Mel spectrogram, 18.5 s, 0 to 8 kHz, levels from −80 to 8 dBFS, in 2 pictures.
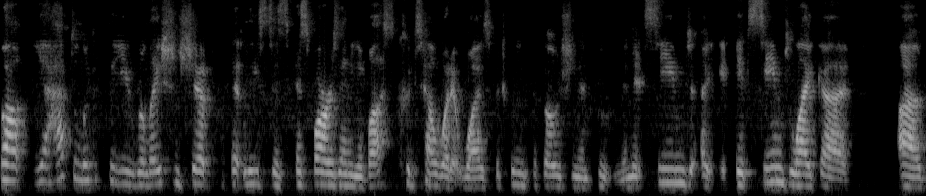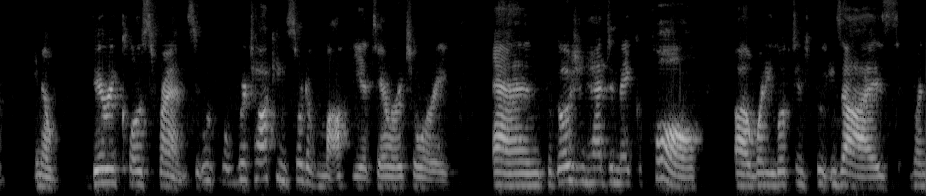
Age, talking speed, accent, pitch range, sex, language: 40-59, 195 wpm, American, 160-215 Hz, female, English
